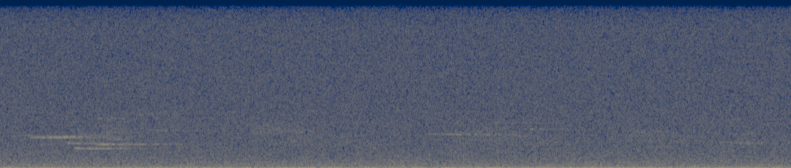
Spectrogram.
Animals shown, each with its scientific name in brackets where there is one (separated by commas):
Wood Thrush (Hylocichla mustelina)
